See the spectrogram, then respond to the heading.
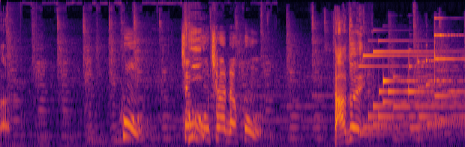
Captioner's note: ambulance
